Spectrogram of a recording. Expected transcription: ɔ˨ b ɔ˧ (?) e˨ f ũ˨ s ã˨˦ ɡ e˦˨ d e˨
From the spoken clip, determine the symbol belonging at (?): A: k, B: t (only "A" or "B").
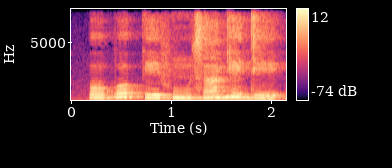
A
